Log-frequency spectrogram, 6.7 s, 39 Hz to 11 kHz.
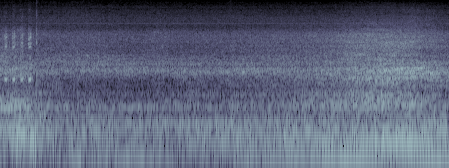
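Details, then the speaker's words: Fiat Panda 4x4 1.2 8V cooling fan still running with the engine off, after fixing a poorly earthed fan wire that had stopped it switching on; steady whir with a rough, uneven drone, fan motor sounds worn and unhappy, owner may replace the fan. "I switch the engine off and try it again now the the car is off but the fan is still running and you can hear I wouldn't call that a happy"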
